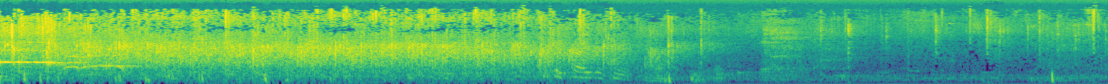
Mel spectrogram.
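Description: A crowd applauds with dense, steady clapping that gradually thins out after about six seconds, leaving a few scattered claps at the end.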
